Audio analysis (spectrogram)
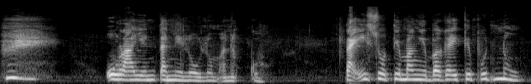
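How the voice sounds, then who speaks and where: A woman's voice: medium pitch, a little slow, close to an everyday voice. A woman with an Ilocano accent playing a hesitant, worried village mother in a radio comedy drama.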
